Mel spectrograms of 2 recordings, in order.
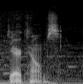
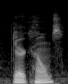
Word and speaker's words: Derek Helms: Our guest, as you just heard, Derek Helms. Did I say that right? Derek Helms? – Yes, sir.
